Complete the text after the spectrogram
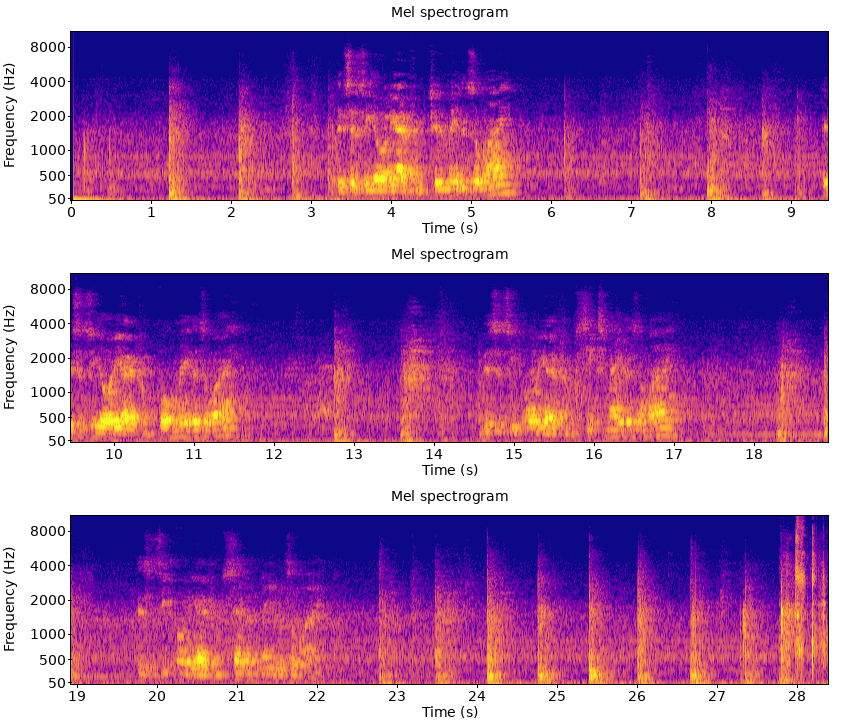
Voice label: Magnetic Black Box Voice Recorder Sample Audio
